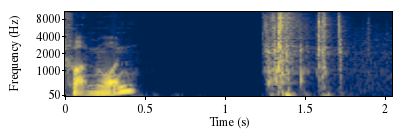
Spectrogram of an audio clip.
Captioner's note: click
